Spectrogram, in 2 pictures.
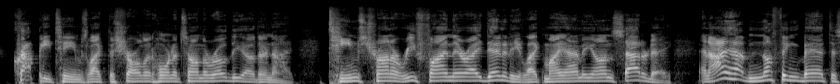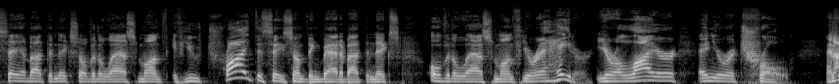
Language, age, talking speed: English, 40-59, 220 wpm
